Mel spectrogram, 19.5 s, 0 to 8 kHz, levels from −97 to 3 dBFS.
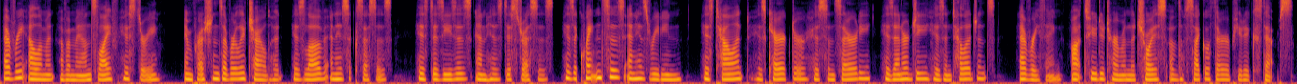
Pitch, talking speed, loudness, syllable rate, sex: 185 Hz, 135 wpm, -20 LUFS, 5.2 syllables/s, female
